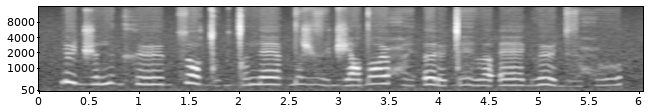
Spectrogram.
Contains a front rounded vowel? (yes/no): yes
